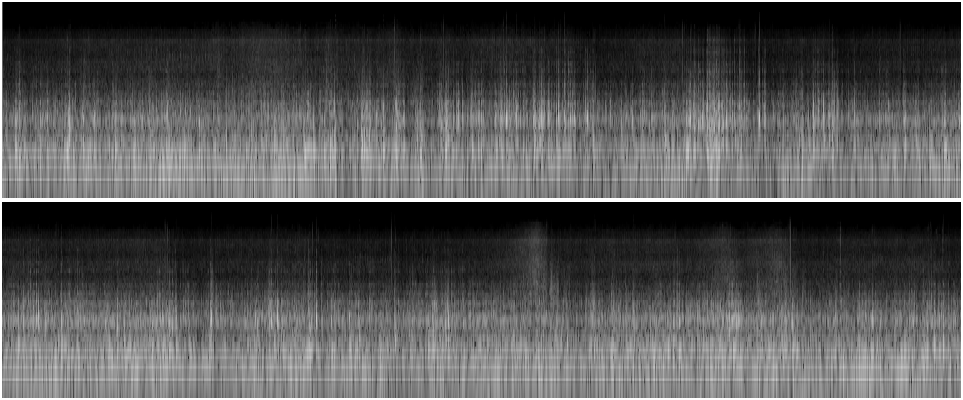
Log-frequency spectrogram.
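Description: Motorcycle engine running steadily at cruising speed, with wind buffeting the microphone and tyre noise on the paving blocks.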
